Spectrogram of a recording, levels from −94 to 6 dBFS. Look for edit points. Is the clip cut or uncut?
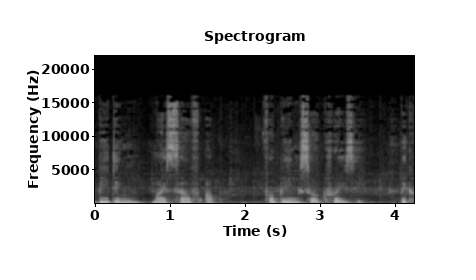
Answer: uncut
